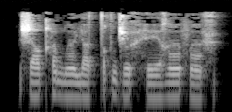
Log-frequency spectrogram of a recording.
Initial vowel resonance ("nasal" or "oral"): oral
